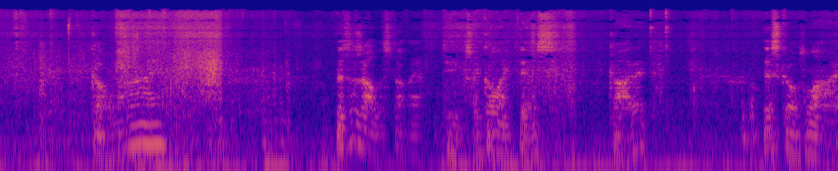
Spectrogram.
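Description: An elderly man speaks calmly into a nearby microphone.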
